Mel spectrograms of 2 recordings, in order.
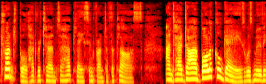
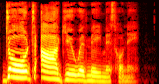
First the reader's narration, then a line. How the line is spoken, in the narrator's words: the headmistress thundered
